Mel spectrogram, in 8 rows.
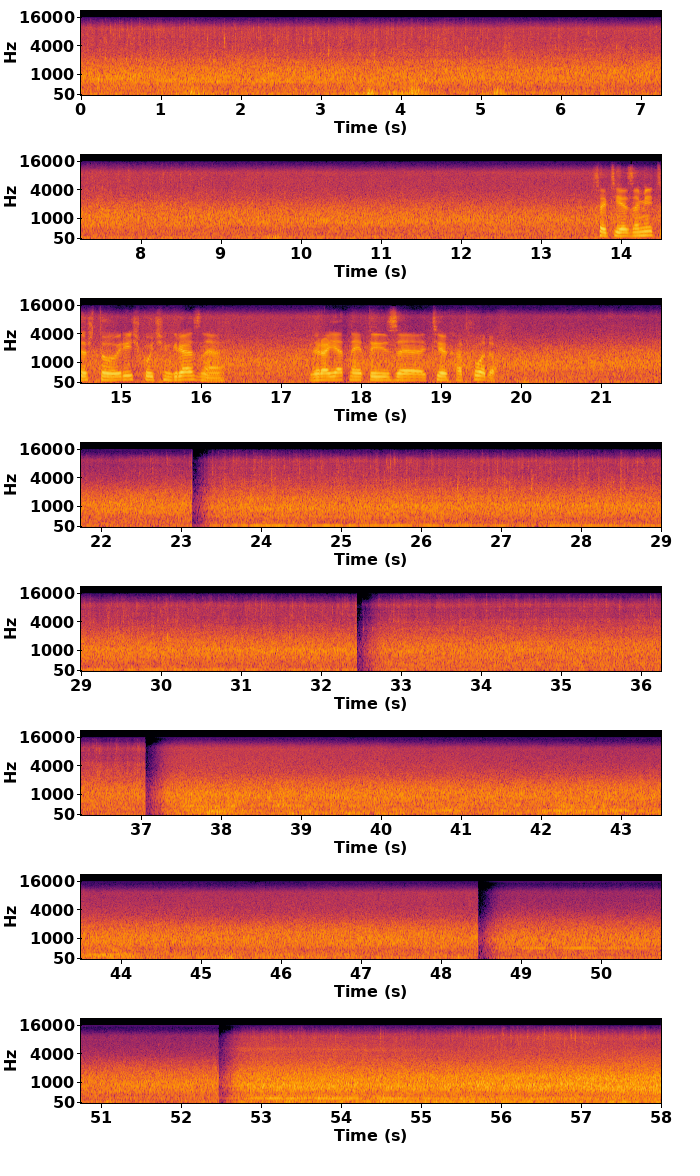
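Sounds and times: stream water rushing: 0.0 - 58.0.

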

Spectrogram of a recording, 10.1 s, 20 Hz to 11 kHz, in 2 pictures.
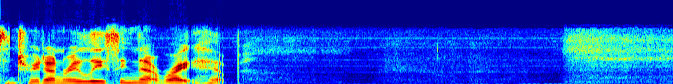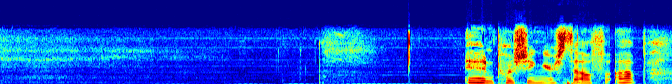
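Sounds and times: person exhaling breathily: 4.2 - 6.7.

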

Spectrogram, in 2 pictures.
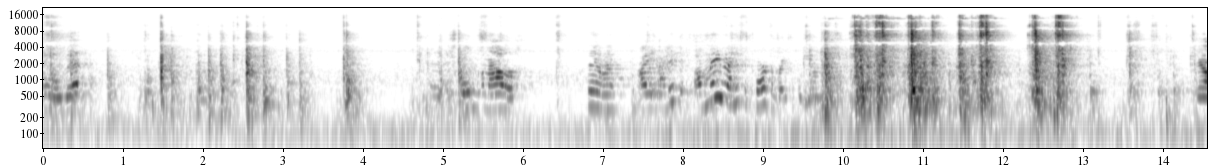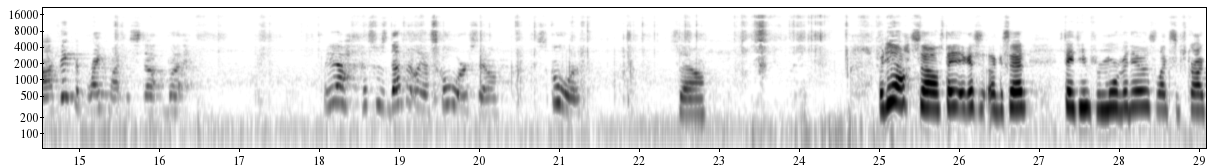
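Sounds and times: metallic clunks and rattles of brake linkage: 9.5 - 14.2.

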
